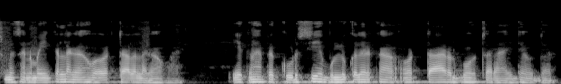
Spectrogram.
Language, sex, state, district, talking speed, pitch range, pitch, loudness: Hindi, male, Jharkhand, Palamu, 255 wpm, 100-110 Hz, 105 Hz, -16 LUFS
